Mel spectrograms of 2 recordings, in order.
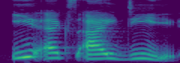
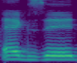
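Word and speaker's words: EXID: I pronounce it frankly e XI D that's how it's spelled and pronounce it is not exit as an exit with a d it's just exi D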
